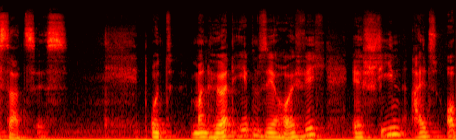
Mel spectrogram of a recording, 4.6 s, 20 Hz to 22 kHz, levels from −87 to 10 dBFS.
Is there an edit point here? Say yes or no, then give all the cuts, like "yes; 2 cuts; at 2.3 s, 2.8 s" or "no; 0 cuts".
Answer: yes; 1 cut; at 1.4 s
